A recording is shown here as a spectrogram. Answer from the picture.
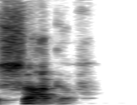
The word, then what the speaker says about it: шагов: Ударение на первом слове «шагов». Ну, что не шаги, а шаги.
